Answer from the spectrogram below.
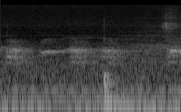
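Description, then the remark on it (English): Dogs next door barking, muffled as if through a wall, with one short bark standing out over a steady low background rumble. No one speaks. “Anyway, I think um, the dogs next door are upset about that.”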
